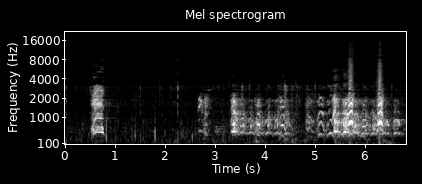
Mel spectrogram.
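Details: German Shepherd giving a single loud bark, then a burst of rapid, rough overlapping barks building in intensity toward the end.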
